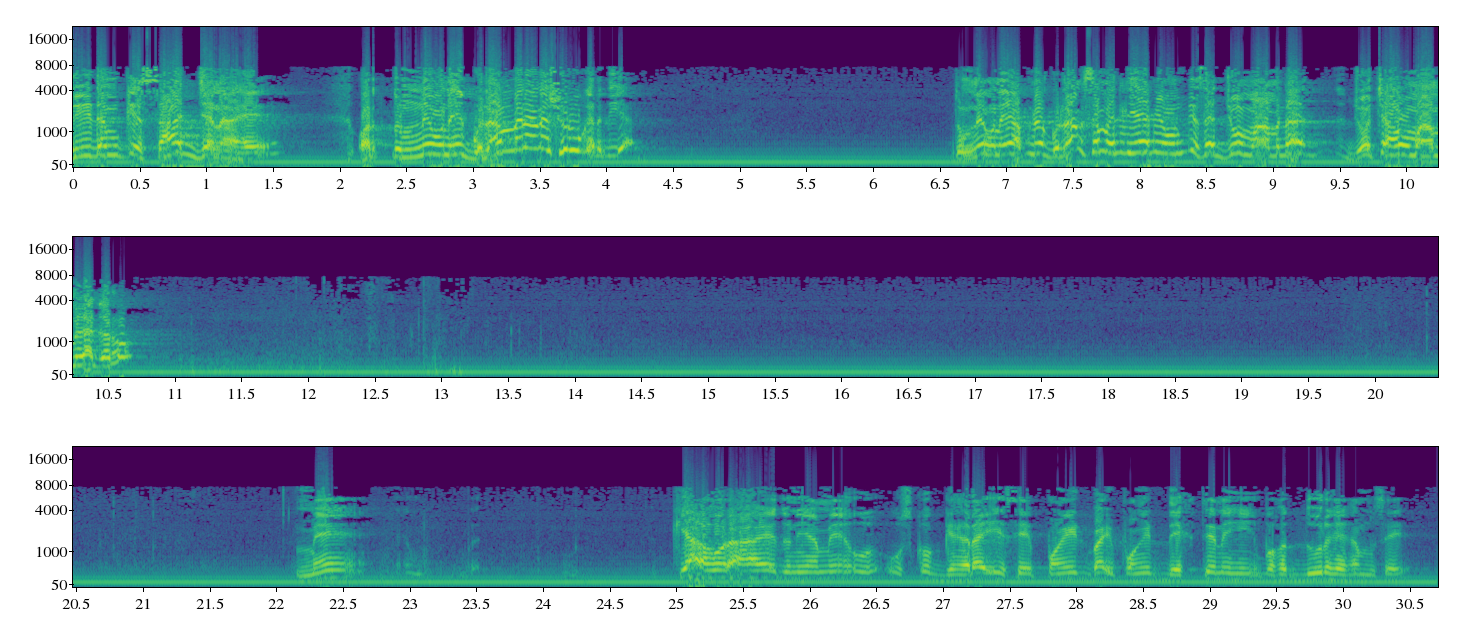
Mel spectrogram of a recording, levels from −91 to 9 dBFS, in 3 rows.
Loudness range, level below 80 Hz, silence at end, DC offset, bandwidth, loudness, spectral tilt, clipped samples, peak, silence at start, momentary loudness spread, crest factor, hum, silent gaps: 22 LU; -38 dBFS; 0 s; under 0.1%; over 20 kHz; -7 LUFS; -3.5 dB/octave; 2%; 0 dBFS; 0 s; 23 LU; 10 dB; 50 Hz at -25 dBFS; none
